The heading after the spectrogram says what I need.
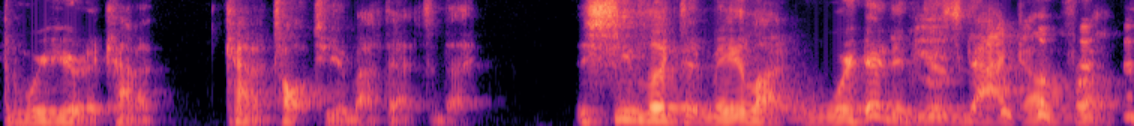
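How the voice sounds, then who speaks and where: With a Southern US accent, a man talks at a fairly quick pace, his loudness rising and falling sharply. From Pontiac, Michigan and Georgia, US. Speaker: business coach. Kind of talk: interview. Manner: animated.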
